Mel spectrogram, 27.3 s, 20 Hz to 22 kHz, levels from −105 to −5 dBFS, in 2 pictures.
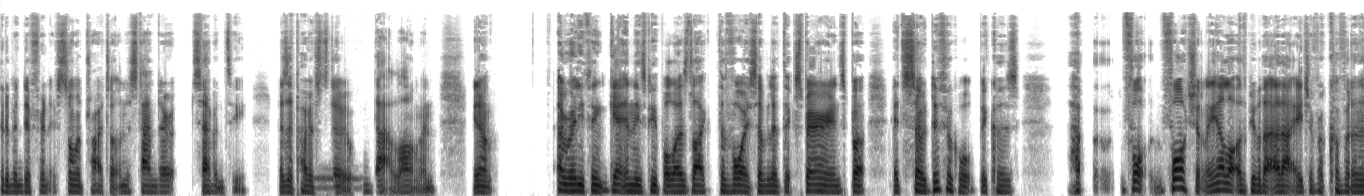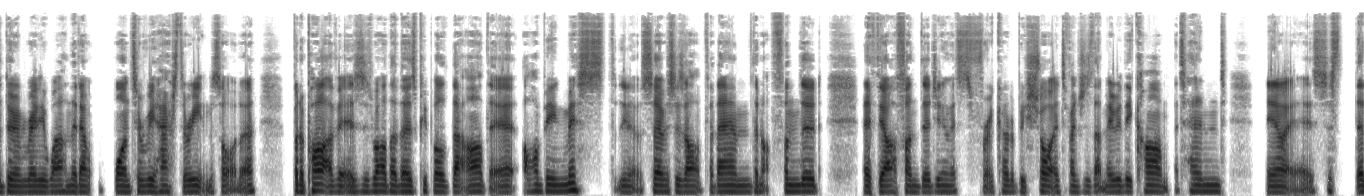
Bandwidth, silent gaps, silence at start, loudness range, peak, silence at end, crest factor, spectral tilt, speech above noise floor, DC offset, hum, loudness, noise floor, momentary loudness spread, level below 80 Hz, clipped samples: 17 kHz; 5.13-5.28 s, 5.39-5.43 s, 26.19-26.27 s; 0 s; 5 LU; -2 dBFS; 0 s; 18 dB; -5 dB/octave; 55 dB; under 0.1%; none; -19 LUFS; -74 dBFS; 10 LU; -54 dBFS; under 0.1%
